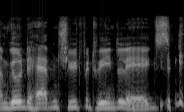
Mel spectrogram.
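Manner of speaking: mock, fake Dutch accent. Giving a character orders in a game, mock dutch accent. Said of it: "The Dutch people sound like this".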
